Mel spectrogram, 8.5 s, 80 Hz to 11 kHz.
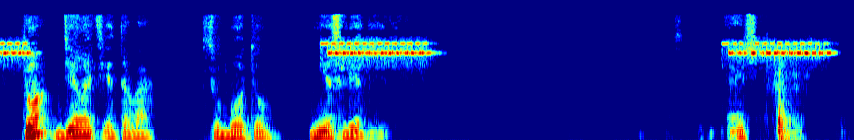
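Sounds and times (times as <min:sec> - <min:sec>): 
telephone ringing in electronic bursts: 0:00.0 - 0:00.4, 0:03.3 - 0:04.4, 0:07.2 - 0:08.4
speech: 0:00.2 - 0:03.8, 0:07.3 - 0:08.1.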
